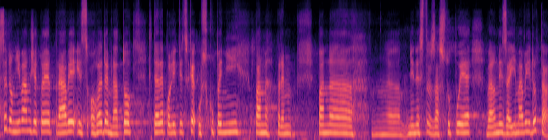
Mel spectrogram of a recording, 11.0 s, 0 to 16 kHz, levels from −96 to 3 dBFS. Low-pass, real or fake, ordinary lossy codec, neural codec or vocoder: 14.4 kHz; fake; Opus, 32 kbps; autoencoder, 48 kHz, 32 numbers a frame, DAC-VAE, trained on Japanese speech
